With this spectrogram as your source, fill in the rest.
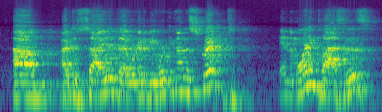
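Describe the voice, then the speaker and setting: A man speaks at a fairly high pitch with ordinary pitch variation. Noticeable background noise and audible room echo fill the recording. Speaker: film lecturer. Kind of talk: lecture. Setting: classroom with microphone. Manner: hesitant, many fillers.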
